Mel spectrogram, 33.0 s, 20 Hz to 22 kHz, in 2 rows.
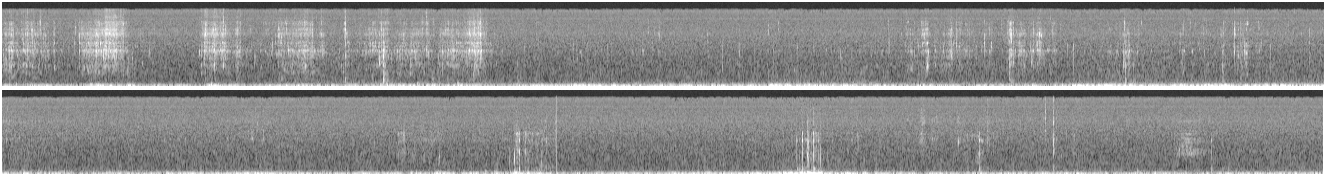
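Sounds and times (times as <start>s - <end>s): fish thrashing and water splashing: 0.0s - 6.3s, 10.9s - 15.9s
steady low rumble: 0.0s - 33.0s.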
